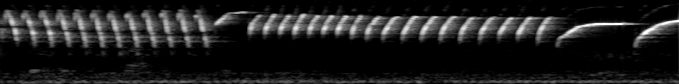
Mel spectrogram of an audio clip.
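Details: Canary in vigorous song, played as a lure to get a quiet canary singing: quick high trills of repeated descending notes, a pause-free shift into another rapid trill, ending with sharp upslurred whistles.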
